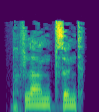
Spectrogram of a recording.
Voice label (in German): "pflanzend", German; adjectives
